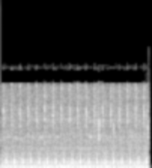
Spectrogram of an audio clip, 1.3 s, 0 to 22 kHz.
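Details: Newborn on a 3100A high-frequency oscillatory ventilator in a newborn center: sound of the oscillator running, which gently vibrates the lungs to maintain lung volume.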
